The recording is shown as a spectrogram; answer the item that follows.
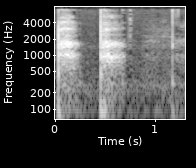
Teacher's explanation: where the lips are together, and then we release the sound by letting the lips come apart a little bit, and then we have a puff of air leaving the mouth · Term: p sound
